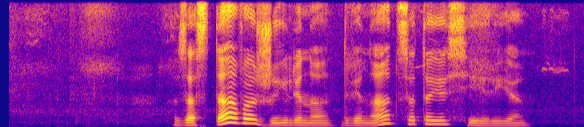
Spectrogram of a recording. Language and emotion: Russian, neutral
